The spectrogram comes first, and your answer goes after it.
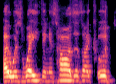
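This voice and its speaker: A man's voice: high-pitched, flat delivery, darkish tone, natural voice. An actor playing a haunted former journalist turned signalman, grave, anguished and intense in a dramatic audio drama narration. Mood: grave, regretful. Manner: slow, deliberate, intense.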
